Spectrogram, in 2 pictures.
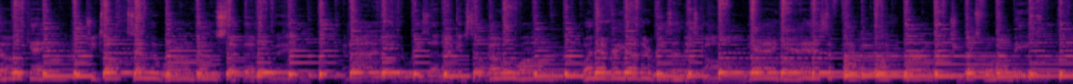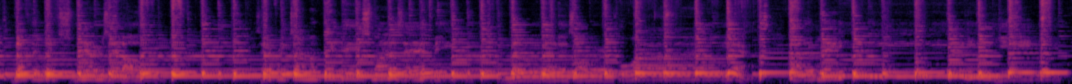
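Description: Ukulele strummed in a steady rhythm, with a man singing along, in a small room.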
